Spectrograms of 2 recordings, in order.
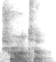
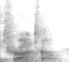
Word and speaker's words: Toronto: how do you say Toronto? Toronto. You say Toronto Absolutely. always? I breathe that last T just a little bit.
